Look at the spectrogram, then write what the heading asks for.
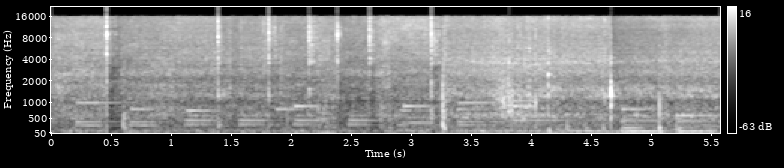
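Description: Meat sizzling as it is stir-fried in an aluminium pot, with the tongs clicking against the pot several times. Background music of short stepped notes plays over it.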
